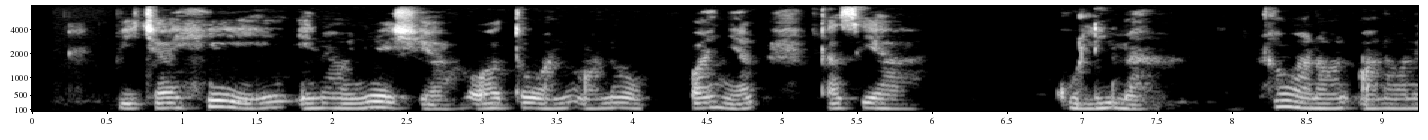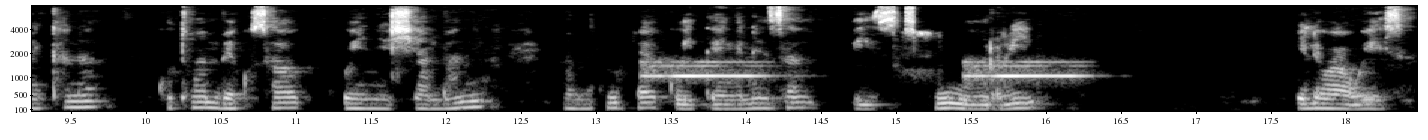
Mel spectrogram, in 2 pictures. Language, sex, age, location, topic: Swahili, male, 18-24, Nakuru, agriculture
